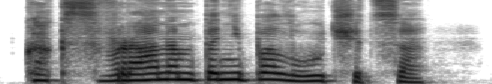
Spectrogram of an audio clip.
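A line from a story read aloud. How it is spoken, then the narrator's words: Sighing. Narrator (Russian): вздохнула Татьяна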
